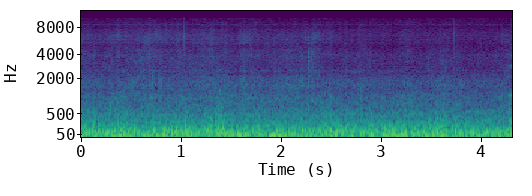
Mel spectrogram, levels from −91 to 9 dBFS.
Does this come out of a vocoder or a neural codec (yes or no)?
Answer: yes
